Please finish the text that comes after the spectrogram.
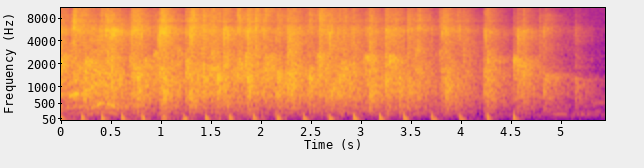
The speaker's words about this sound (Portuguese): Vocês se aplaudiram já? Alguém se aplaudiu aqui? É então, hoje nós vamos fazer isso. Ótimo. Vamos bater palma para vocês? Não, está muito fraquinho. Mais forte, vamos lá? Vamos. Palma mesmo.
